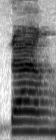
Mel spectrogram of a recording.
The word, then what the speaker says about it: Giang: Zhang, d'accord.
